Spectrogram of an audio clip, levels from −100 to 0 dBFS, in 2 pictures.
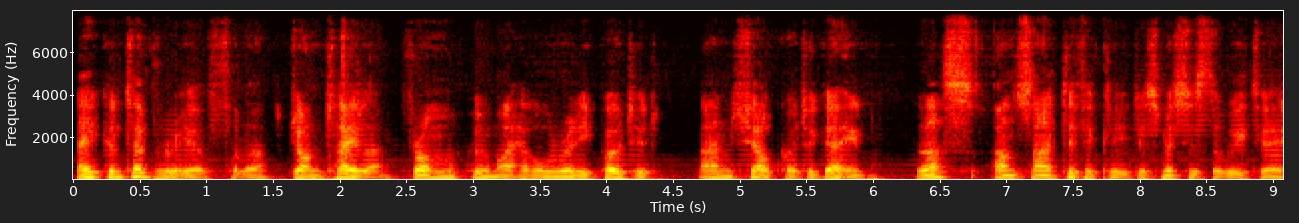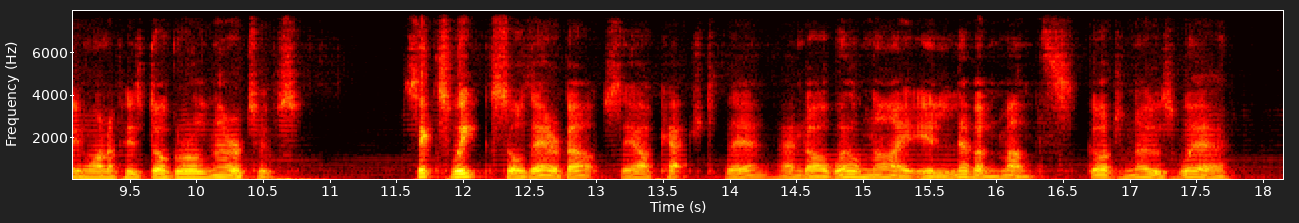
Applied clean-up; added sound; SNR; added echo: neural separator model SepFormer DNS4.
